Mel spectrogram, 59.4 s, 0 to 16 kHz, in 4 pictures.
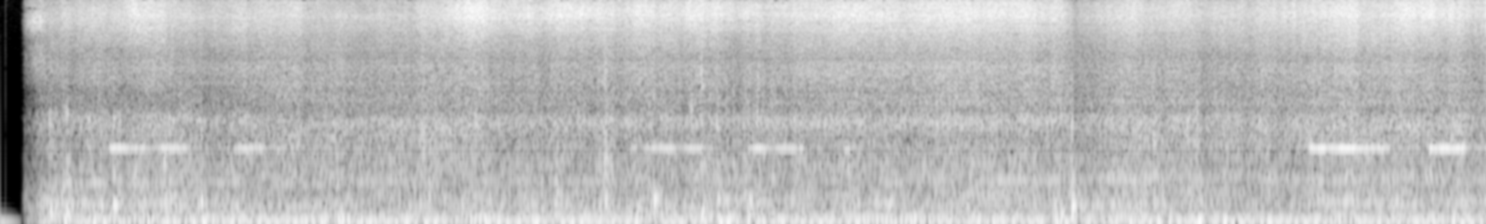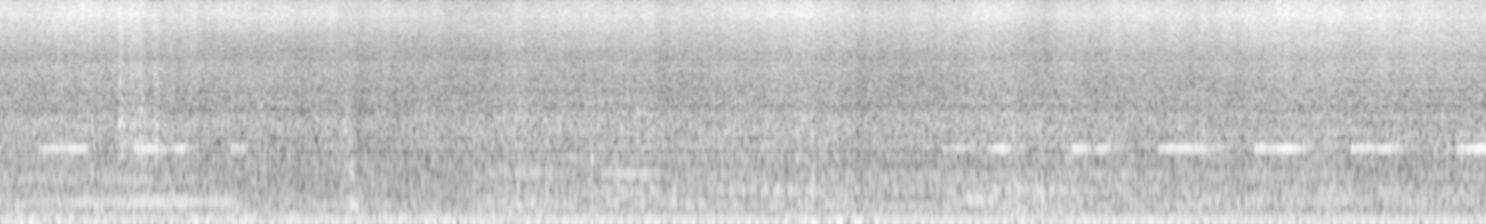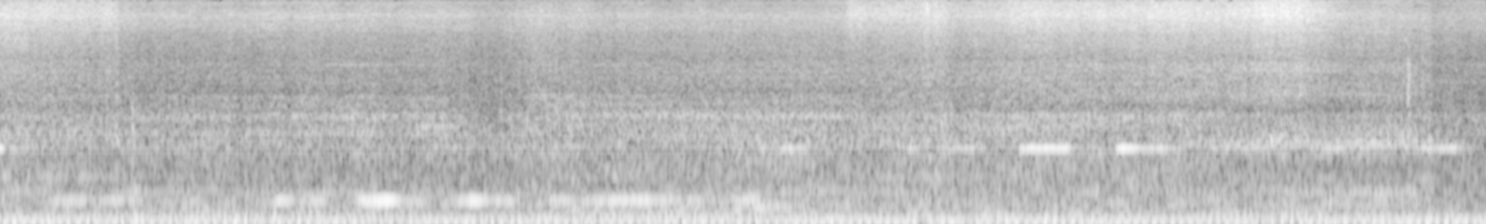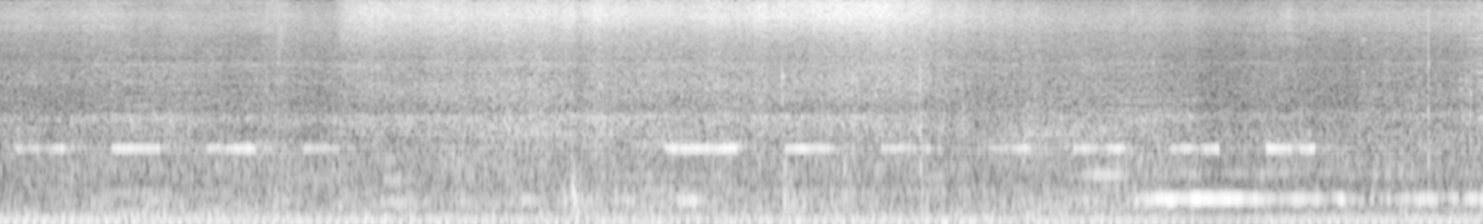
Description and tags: lackey070329 1202p bobcat sweeping
A small front-end loader with a sort of sweeper attached to the front, picking up debris after jackhammer work. In effect, a giant vacuum-cleaner.
construction, engine, machine, city, environment, road, tractor, urban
